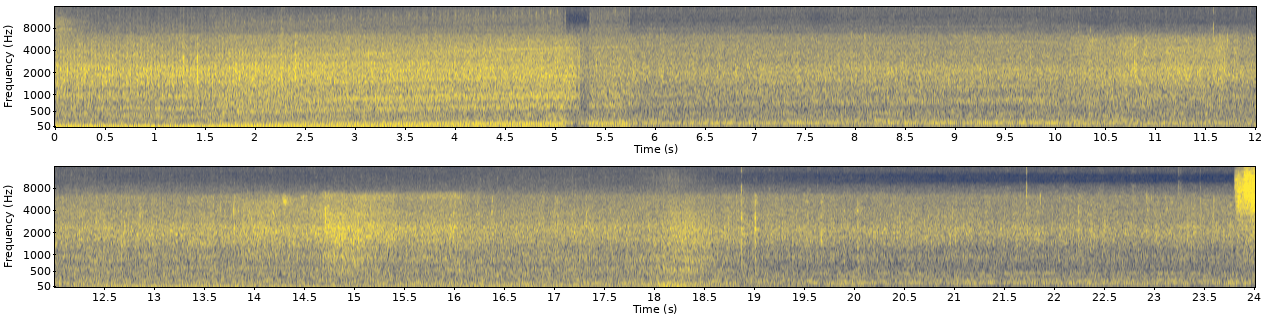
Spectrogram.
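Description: Truck engine running under load, its pitch rising over the first five seconds before the sound drops off abruptly about five seconds in. Then steady engine, road and rain noise, with brief hissing swells about fifteen and eighteen seconds in.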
